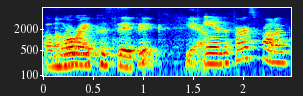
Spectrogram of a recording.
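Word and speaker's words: Amorepacific: And I also got a few products from the Amore specific brand. Pacific brand. I keep saying it wrong. Amore Pacific.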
